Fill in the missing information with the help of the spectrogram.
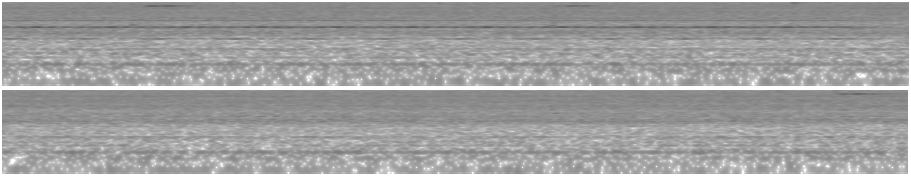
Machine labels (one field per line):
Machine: pump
